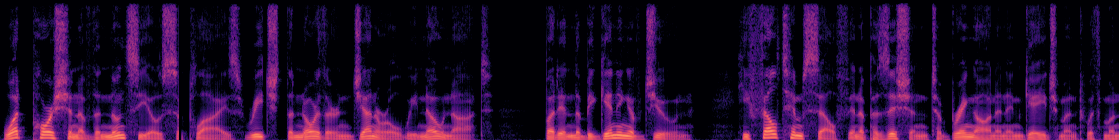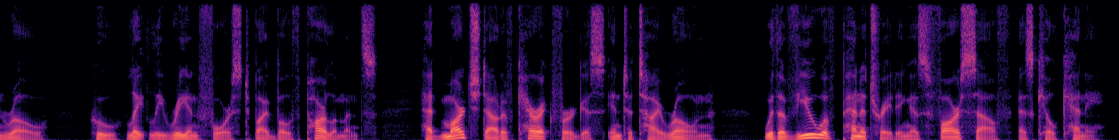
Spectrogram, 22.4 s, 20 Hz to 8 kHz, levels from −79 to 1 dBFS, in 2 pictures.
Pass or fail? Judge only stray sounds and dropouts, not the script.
fail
